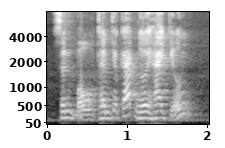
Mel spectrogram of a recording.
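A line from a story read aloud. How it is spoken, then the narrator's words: Loud shout. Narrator (Vietnamese): Hoa Sĩ Kiệt quát to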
